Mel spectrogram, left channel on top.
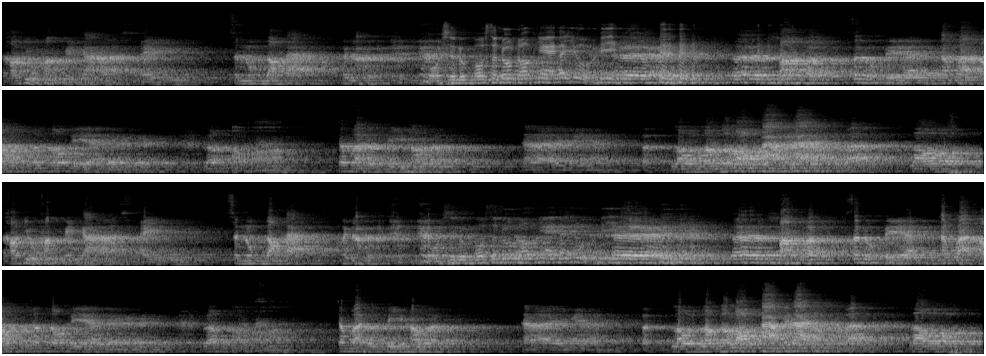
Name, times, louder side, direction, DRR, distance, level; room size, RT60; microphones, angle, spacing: voice 1, 0.0-1.7 2.3-3.1 3.4-4.3 5.1-7.0 7.3-8.2 8.5-12.5 13.2-14.2 15.0-15.8 16.2-19.4, right 1 dB, 35° right, 0 dB, 1.6 m, -27 dB
voice 2, 4.3-6.2 6.6-7.0 7.5-7.9 12.1-12.8 14.0-14.1 19.3-19.4, left 2 dB, 45° left, 5 dB, 0.8 m, -29 dB
11.5 x 6.7 x 6.9 m, 2.8 s
head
